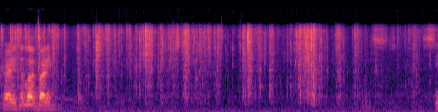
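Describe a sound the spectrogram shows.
A foil wrapper crinkles and tears as it is pulled open by hand.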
